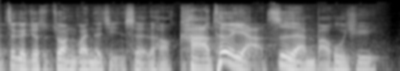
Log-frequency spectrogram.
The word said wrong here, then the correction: 卡法亞特: 卡法亚特吧？ – 哎，卡法亚特，对啊，我怎么会念成卡特亚吧？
